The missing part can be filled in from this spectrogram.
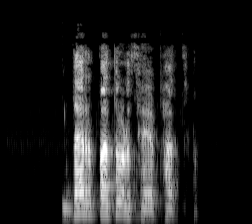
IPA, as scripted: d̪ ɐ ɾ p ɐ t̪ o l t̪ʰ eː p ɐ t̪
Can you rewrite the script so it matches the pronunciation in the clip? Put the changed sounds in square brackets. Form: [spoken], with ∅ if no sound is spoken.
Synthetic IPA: d̪ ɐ ɾ p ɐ t̪ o [ɽ] t̪ʰ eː [pʰ] ɐ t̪

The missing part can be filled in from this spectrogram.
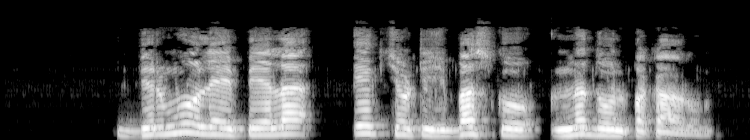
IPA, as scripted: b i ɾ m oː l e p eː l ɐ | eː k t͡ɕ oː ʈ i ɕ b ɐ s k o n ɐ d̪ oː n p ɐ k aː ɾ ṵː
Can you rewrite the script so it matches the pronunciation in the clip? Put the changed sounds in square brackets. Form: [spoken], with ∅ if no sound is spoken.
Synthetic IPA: b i ɾ m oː l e p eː l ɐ | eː k t͡ɕ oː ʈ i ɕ b ɐ s k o n ɐ d̪ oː n p ɐ k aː ɾ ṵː

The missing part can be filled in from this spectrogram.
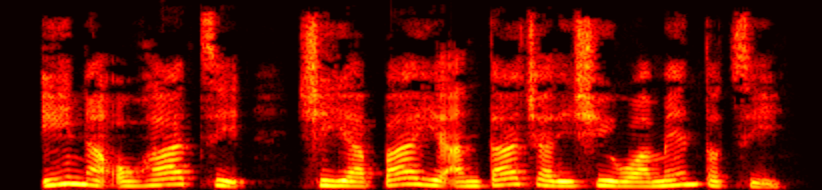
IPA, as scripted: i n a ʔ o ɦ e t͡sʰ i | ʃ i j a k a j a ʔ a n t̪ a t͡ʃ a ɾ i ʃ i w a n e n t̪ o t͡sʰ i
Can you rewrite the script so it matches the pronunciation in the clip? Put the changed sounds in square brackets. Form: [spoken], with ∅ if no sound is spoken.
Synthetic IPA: i n a ʔ o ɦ [a] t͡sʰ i | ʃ i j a [p] a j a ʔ a n t̪ a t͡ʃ a ɾ i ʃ i w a [m] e n t̪ o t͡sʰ i

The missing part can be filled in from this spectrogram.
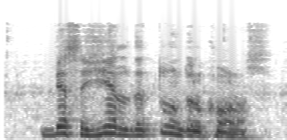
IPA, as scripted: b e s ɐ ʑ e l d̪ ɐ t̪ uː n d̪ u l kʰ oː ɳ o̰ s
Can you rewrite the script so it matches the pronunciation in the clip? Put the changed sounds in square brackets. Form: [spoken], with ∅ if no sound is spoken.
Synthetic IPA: b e s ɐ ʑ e l d̪ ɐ t̪ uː n d̪ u l kʰ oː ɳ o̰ s

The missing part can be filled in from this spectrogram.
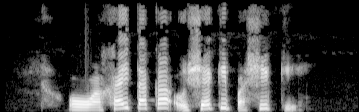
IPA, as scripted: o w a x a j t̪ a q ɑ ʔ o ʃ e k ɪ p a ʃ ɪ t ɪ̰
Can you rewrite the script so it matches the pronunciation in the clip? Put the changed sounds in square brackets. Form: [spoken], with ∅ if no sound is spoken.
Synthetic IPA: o w a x a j t̪ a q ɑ ʔ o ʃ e k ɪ p a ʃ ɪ [k] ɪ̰

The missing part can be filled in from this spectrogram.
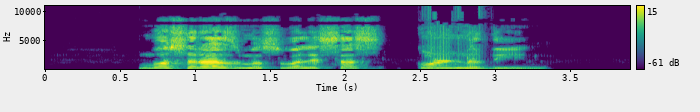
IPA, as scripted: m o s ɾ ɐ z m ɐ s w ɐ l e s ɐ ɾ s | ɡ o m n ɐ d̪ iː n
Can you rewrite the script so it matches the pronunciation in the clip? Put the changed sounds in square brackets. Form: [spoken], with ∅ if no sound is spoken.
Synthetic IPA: m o s ɾ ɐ z m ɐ s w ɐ l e s ɐ [∅] s | [k] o [ɳ] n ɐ d̪ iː n

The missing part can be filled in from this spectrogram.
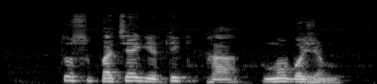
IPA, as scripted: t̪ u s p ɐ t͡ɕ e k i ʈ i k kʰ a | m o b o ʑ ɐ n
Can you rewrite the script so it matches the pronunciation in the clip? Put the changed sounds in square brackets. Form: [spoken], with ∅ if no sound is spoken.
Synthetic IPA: t̪ u s p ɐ t͡ɕ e [ɡ] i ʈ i k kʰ a | m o b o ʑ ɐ [m]

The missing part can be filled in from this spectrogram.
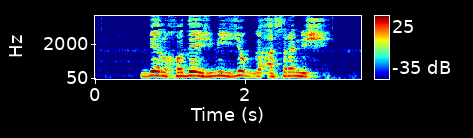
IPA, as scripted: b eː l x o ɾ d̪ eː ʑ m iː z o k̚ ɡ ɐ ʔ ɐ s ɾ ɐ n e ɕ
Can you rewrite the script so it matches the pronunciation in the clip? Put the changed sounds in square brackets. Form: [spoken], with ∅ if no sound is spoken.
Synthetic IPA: b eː l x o [∅] d̪ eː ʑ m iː [ʑ] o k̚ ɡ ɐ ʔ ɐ s ɾ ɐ n [i] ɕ

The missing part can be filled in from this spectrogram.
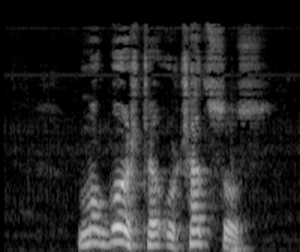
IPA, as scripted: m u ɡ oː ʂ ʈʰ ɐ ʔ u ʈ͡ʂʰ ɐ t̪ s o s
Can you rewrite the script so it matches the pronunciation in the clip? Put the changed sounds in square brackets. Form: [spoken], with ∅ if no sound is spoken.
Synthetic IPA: m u ɡ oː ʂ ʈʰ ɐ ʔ u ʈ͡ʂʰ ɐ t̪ s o s

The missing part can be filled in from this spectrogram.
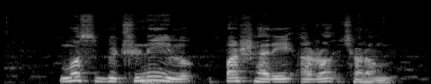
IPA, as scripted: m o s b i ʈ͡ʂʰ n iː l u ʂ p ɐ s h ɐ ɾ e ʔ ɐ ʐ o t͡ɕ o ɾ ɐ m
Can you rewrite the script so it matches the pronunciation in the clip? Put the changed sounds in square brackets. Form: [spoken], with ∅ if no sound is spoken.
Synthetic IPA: m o s b i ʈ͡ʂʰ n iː l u [∅] p ɐ [ʂ] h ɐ ɾ [i] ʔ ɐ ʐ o [t͡ɕʰ] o ɾ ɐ m

